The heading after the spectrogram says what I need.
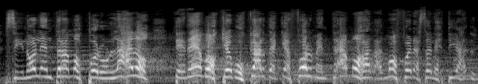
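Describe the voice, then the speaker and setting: Very high-voiced woman preaching in a church. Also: quick pace. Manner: impassioned, rising to shouts, asks the congregation. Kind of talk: live Pentecostal sermon. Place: church sanctuary. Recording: live church recording with long reverb and faint music.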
